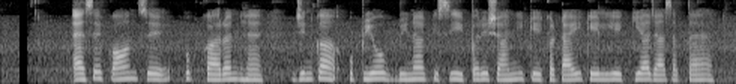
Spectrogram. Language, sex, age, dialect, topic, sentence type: Hindi, female, 25-30, Marwari Dhudhari, agriculture, question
